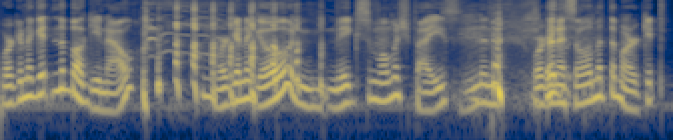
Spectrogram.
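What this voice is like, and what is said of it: Put-on Amish accent, sounds Irish. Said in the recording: “An Amish accent ... That sounds kind of Irish.”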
